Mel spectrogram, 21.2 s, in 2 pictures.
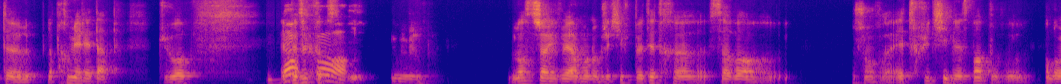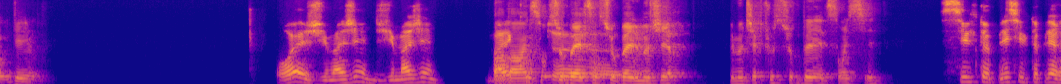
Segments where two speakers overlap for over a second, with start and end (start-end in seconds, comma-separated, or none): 15.6-16.9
